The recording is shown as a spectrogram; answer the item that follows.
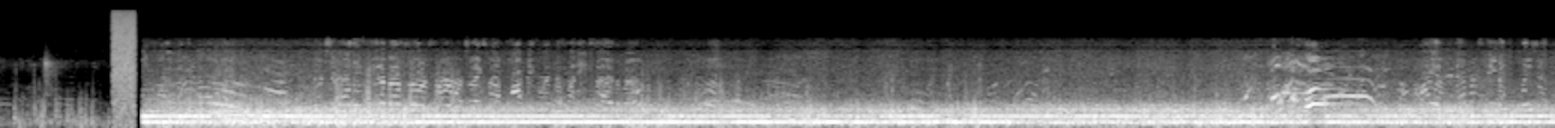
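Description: After a short burst of noise about two seconds in, a motorboat engine drones steadily at speed over the rush of water and wind from the wake. Voices come through now and then, most clearly near the end.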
